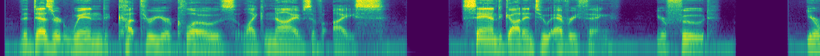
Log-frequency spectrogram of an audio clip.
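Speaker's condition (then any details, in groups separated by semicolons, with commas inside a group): No condition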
